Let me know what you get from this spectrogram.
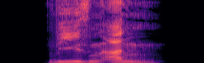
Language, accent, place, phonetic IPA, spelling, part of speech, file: German, Germany, Berlin, [ˌviːzn̩ ˈan], wiesen an, verb, De-wiesen an.ogg
- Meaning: inflection of anweisen: 1. first/third-person plural preterite 2. first/third-person plural subjunctive II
